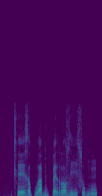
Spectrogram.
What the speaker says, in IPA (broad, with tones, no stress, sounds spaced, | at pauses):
kʰ eː˨ ɣ a˨ kʷ aː˨ b ʊ˦ k͡p ɛ˨ r ɔ˦ z iː˨ s u˨ b ũ˨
